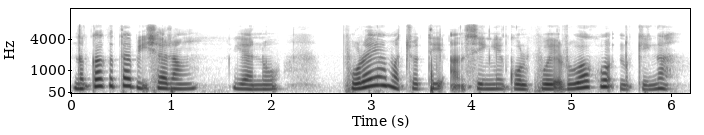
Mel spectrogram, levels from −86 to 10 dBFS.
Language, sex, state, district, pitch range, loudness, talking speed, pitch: Garo, female, Meghalaya, West Garo Hills, 200-270 Hz, -18 LUFS, 75 wpm, 215 Hz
